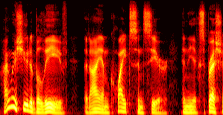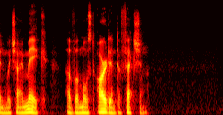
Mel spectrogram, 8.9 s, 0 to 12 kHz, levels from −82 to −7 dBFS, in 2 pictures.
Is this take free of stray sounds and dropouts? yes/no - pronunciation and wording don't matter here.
yes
